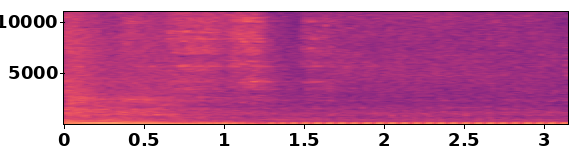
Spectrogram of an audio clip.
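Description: A Yamaha NMAX 180cc scooter engine accelerates close by, a loud rising drone that settles into a fast, pulsing putter with a regular beat, with no voices.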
